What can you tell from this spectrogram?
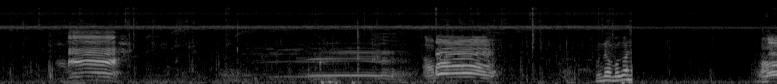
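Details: Cows roaming the road in a group, several moos overlapping: a strong arched call, softer lowing from other animals in the background, another bright moo, then shorter calls near the end.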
